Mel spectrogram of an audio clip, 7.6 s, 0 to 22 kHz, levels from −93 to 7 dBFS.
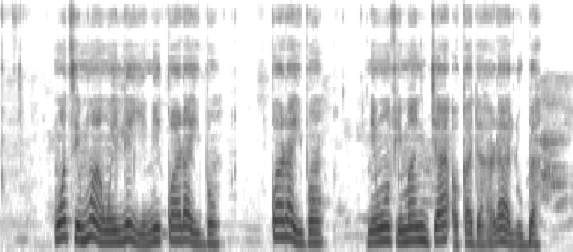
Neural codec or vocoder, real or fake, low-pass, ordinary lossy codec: none; real; 19.8 kHz; none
